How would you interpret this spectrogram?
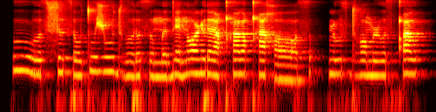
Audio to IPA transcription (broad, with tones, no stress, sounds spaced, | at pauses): uː˦ w ʊː˨ θ s ɯ˦ θ ɾ o˨ tʷ ɯ˦ ʒ uː˦ dʱ ʊː˨ ɾ ʊ˨˦ θ ʊ˨ m ə˨ d̪ ɛ˦˨ n̪ ɔː˦ ɳ ɯ˦ ɾ ɜː˦˨ qʰ uː˦ qʰ ɜ˦ χ ɔː˨ θ | ɳ uː˨ θ dʱ ɔː˨ m ɹ ʊː˨ θ qʼ ʊ˦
